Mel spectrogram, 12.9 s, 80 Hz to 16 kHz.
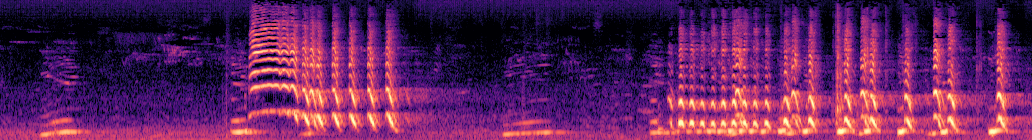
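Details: Siamang gibbons Harry and Mila in song at Zoo de La Fleche on a hot summer morning in August 2018; soft low hoots, then a sharply rising boom, followed by quickening rhythmic barking whoops repeated about every half second.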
